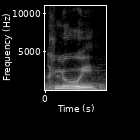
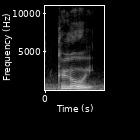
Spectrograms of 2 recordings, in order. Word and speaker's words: Chloé: We don't pronounce the H at all, so it's Chloé.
